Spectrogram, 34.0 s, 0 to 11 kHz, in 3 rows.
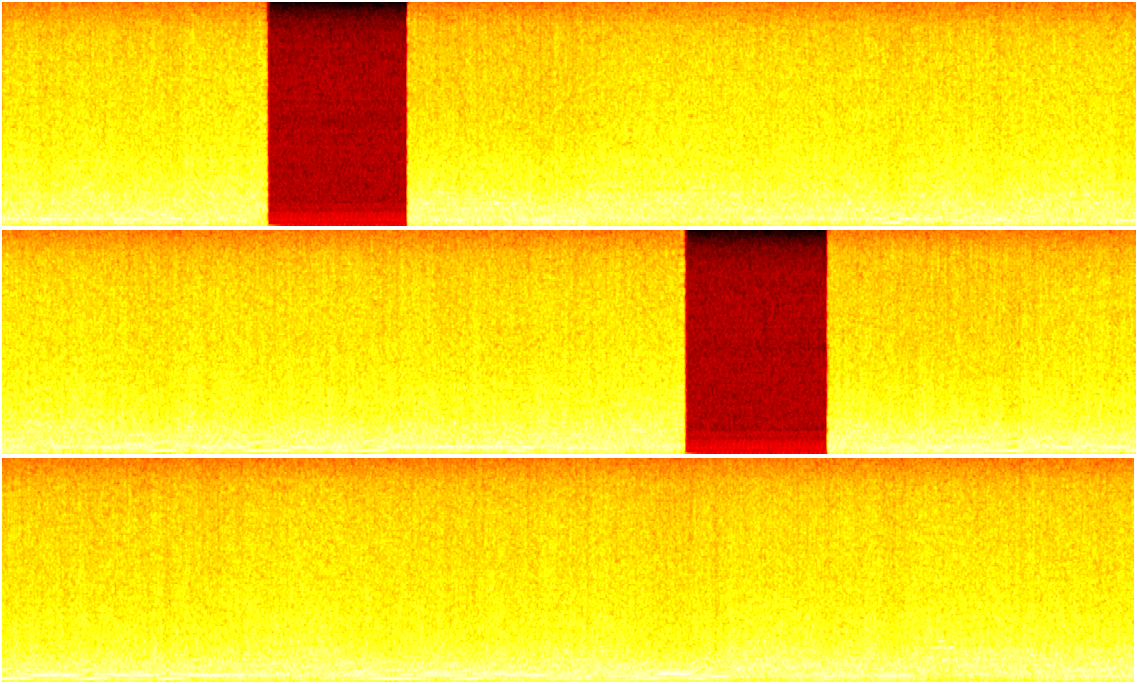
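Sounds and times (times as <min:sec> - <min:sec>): loud rushing noise: 0:00.0 - 0:02.7, 0:04.1 - 0:18.2, 0:19.6 - 0:34.0
race car engine revving: 0:00.0 - 0:02.7, 0:04.1 - 0:18.2, 0:19.6 - 0:34.0.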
